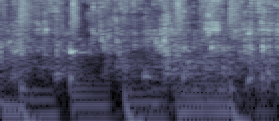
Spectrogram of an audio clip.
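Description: Cold water is poured over ice cubes to chill a bottle of wine, making a soft, gurgling, splashing pour with a few bubbly surges, close and quiet.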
